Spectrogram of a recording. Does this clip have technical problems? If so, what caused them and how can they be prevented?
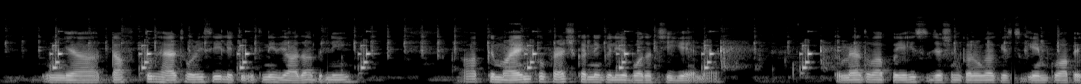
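Yes. There are skips at 1.07 s and 3.27 s where the sound jumps ahead by a few milliseconds without any silence. That's likely a dropped buffer (overrun), with the app reading too slowly and the hardware overwriting the samples. A bigger buffer or a higher-priority capture thread prevents it.

At 10.12 s there's a gap at a join of encoded pieces: a gap of about 34 ms with smeared edges, after which the sound carries on. It comes from encoder delay and final-frame padding left in when the pieces were joined. Trimming those, or encoding the whole thing in one pass, avoids it.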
